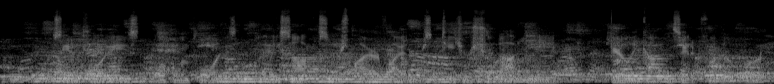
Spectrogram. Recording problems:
chatter from many people; very loud; throughout; 5 dB above the speech

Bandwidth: 14.5 kHz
